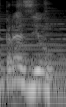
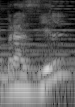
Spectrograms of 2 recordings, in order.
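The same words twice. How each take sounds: First: The final sound is a U-like vowel. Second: The final sound is a clear L. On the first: "virou Brasil" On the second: "em vez de ser falada Brasil"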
